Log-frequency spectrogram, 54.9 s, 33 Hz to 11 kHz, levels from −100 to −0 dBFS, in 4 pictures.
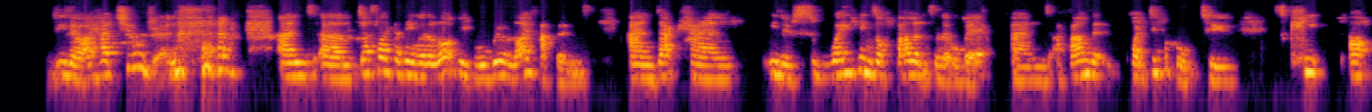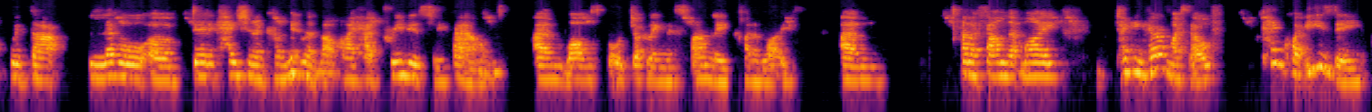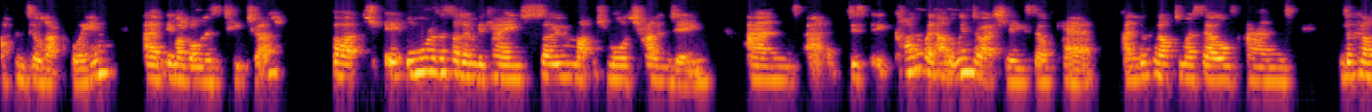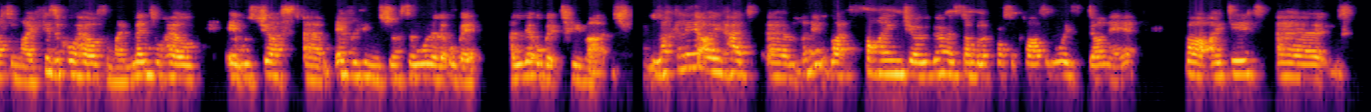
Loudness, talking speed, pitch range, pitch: -19 LUFS, 175 wpm, 185-250 Hz, 210 Hz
